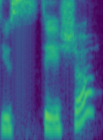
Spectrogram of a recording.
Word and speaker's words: Eustacia: So we are we are going to conduct an interview at this time with Miss Eustacia. Yes, Eustacia. Eustacia. I wasn't sure if I pronounced it correctly.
